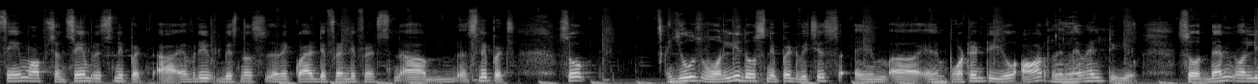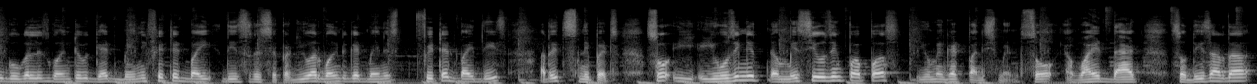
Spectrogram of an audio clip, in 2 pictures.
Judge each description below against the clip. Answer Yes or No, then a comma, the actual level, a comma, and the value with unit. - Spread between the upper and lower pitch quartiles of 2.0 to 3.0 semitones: No, average, 3.4 semitones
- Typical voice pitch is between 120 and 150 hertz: Yes, low, 135 Hz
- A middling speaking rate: No, fast, 160 wpm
